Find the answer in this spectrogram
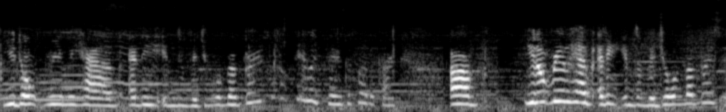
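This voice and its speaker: Over music in the background, a woman with a fairly high voice sounds excited, with ordinary pitch variation, big swings in loudness and long, frequent pauses. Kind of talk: casual talk to camera. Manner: excited, chatty.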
